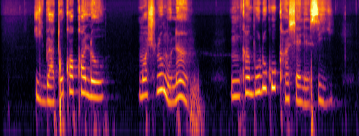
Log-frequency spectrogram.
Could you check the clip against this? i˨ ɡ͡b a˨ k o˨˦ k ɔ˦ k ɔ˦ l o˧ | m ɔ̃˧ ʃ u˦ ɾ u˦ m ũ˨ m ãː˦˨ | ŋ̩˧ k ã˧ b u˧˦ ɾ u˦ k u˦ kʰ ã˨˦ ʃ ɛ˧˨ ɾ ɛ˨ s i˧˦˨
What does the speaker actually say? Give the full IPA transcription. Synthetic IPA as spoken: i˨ ɡ͡b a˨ t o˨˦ k ɔ˦ k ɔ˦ l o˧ | m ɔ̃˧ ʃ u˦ ɾ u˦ m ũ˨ n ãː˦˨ | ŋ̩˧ k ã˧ b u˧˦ ɾ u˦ k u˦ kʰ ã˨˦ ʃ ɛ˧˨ l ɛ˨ s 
